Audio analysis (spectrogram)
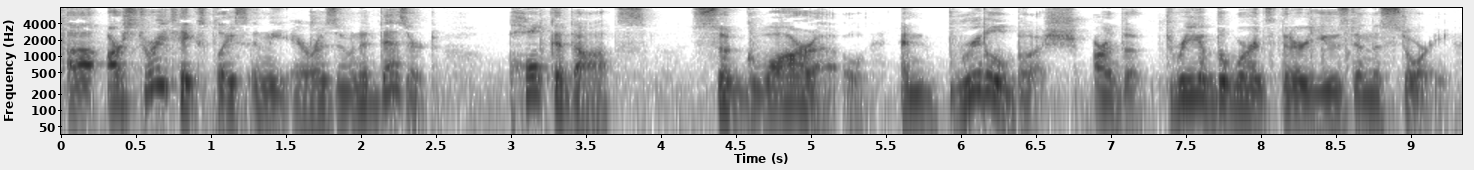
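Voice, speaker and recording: A man's voice: medium pitch, big pitch swings, moderate pace, a little mellow, breathy edge. A man hosting a children's storytime, talking straight to young viewers with enthusiastic, emphatic delivery and chatty asides. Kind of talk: animated picture-book reading with chatty asides.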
